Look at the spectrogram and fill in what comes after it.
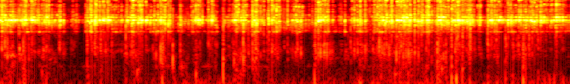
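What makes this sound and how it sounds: A hand-sized, hollow pink and yellow plastic ball with cut-out holes and a rattle inside is shaken and turned in both hands. It makes a dense, bright, continuous rattle with almost no low end and a brief lull around the one-second mark.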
